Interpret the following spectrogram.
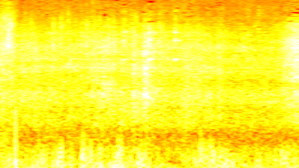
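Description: Low rumble of a CSX coal train moving away down the line, with uneven buffets of wind on the microphone.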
